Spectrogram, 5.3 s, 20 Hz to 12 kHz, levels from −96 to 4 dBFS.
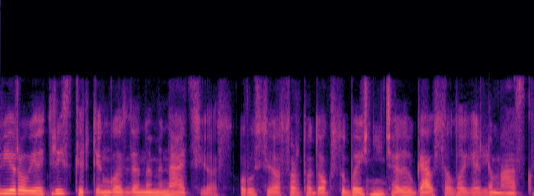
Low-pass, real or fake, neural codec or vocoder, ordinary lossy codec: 7.2 kHz; fake; codec, 16 kHz, 6 kbps, DAC; AAC, 48 kbps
